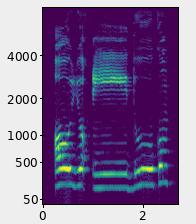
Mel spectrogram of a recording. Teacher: میم ساکن میں غنہ نہیں ہوگا. او یعیدوکم واو ساکن سے پہلے زبر ہے تو واو لین بنے گی, اسے کھینچا نہیں جائے گا. یا ساکن سے پہلے زیر ہے تو یا مدہ بن رہی ہے, 1 الف کی مقدار کھینچ کر پڑھا جائے گا.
